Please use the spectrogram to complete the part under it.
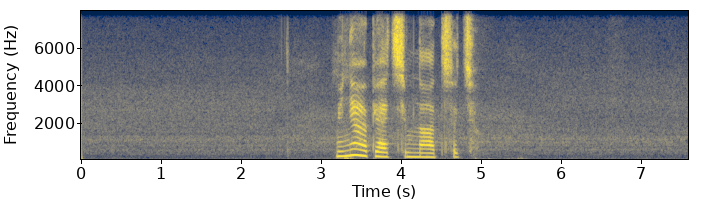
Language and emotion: Russian, sad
